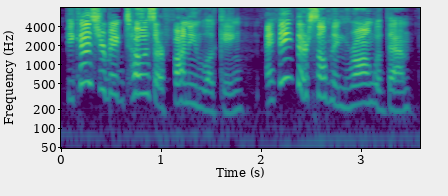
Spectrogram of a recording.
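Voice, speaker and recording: A woman's voice: high voice, huge pitch swings, brisk, sharp tone, dry recording, heavily acted. A woman voicing a thin-skinned, whiny young girl in a children's story, plaintive and easily wounded. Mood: defensive. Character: thin-skinned, whiny young girl called Sandra, crybaby who snipes back.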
